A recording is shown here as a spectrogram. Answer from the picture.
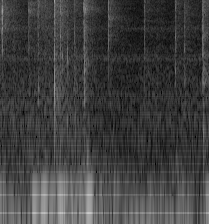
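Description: Computer keyboard typing: a quick run of irregular keystroke clicks, with a low hum underneath.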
